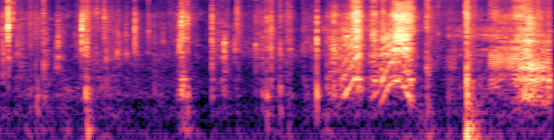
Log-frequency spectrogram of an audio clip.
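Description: Light clicks and scrapes of a vinyl zippered binder pouch being handled, a soft thud about three and a half seconds in as it is set on the table, then its zipper starting to be pulled open.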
